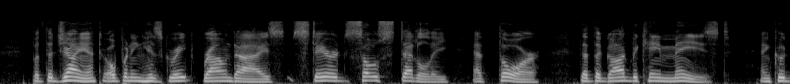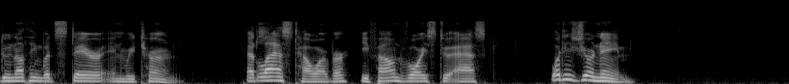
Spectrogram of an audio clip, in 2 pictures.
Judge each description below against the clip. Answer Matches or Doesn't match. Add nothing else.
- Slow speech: Doesn't match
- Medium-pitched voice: Matches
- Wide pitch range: Doesn't match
